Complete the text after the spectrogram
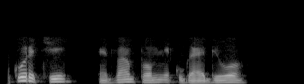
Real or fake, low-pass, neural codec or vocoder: real; 3.6 kHz; none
